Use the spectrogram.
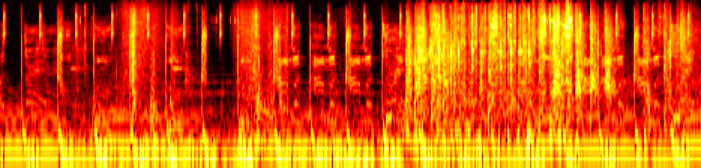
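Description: Rapid, repeated gunshots in the survival video game Rust, crisp cracks firing in quick bursts and volleys throughout, loud and close, with a person speaking occasionally between shots.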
